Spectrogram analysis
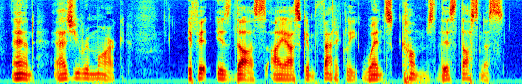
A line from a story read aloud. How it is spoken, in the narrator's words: Glynn coughed and said gently, holding back with difficulty the nervous titter in his voice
